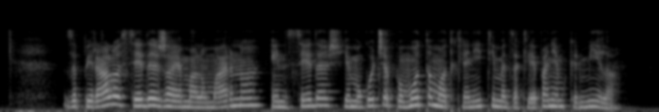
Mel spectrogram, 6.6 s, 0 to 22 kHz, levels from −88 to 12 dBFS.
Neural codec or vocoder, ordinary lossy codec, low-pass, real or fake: none; none; 7.2 kHz; real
